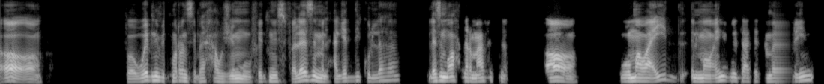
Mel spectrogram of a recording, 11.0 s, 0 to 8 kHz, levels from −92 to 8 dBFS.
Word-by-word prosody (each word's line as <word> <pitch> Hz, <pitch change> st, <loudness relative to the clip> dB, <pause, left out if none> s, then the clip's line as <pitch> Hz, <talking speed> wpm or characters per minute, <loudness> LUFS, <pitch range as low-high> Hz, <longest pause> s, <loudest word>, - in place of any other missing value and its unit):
آه، 90 Hz, -1 st, +4 dB
آه، -, -, -11 dB, 1.1 s
ف -, -, -14 dB
وابني 130 Hz, +9 st, +2 dB
بيتمرّن 125 Hz, -1 st, -3 dB
سباحة 110 Hz, -2 st, -6 dB
وgym 100 Hz, -1 st, 0 dB
وfitness 110 Hz, +3 st, -4 dB
فلازم 145 Hz, -2 st, +2 dB
الحاجات 100 Hz, +4 st, -4 dB
دي 130 Hz, +2 st, -10 dB
كلّها 135 Hz, +5 st, -8 dB, 0.4 s
لازم 130 Hz, +2 st, +5 dB
أحضَر 130 Hz, -2 st, 0 dB
معاه 115 Hz, +3 st, +2 dB
في -, -, -18 dB
الت -, -, -12 dB, 0.5 s
آه، 120 Hz, -7 st, +5 dB, 0.6 s
ومواعيد 120 Hz, +5 st, +3 dB
المواعيد 110 Hz, +5 st, +1 dB
بتاعة 110 Hz, -2 st, -5 dB
التمارين 110 Hz, +7 st, -5 dB
115 Hz, 120 wpm, -22 LUFS, 105-130 Hz, 1.1 s, لازم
